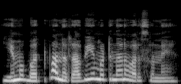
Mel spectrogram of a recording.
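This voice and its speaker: A man plays a calm, reassuring middle-aged father in a cartoon drama, who speaks in a fairly high register. He talks patiently and slips in English words. The sound is close and dry, with no room around it. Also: racing, dry recording, natural voice. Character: middle-aged father, calm, then worried over lost money. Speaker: doctor and father.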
